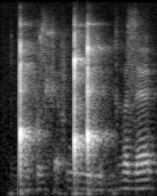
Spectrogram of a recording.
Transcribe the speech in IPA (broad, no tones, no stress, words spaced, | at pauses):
ɡ͡ǃæxʷɪzxɛ̰f ŋ͡ǃʊŋ͡ǃḭmḭ ɡʱə zɛ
